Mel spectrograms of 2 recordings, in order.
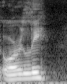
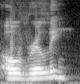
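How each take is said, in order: First: The words are squeezed together into one short word. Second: Both words are said fully and separately. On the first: "Or as I used to pronounce it"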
